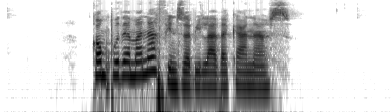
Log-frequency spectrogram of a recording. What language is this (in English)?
Catalan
